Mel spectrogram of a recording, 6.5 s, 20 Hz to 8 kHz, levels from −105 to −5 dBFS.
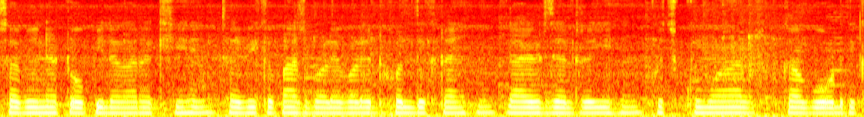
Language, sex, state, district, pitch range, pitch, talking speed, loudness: Hindi, male, Bihar, Begusarai, 140-145 Hz, 140 Hz, 220 wpm, -14 LUFS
